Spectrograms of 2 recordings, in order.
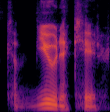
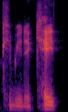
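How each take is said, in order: First: The stress falls on the 'mu' syllable. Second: The stress falls on the 'cate' syllable. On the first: The speaker calls it right. "you're going to hear the stress on mune" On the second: The speaker calls it wrong. "So it's not communicator. ... So you're stressing Kate"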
